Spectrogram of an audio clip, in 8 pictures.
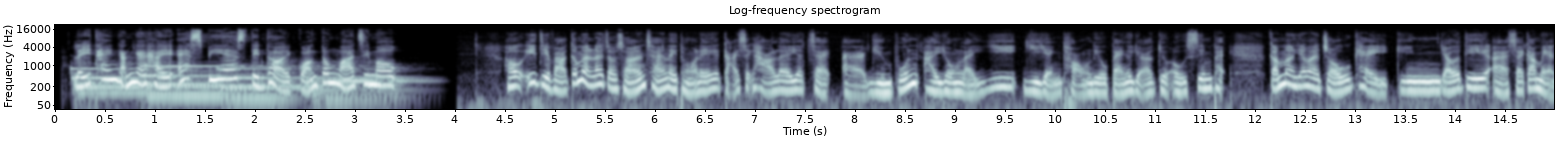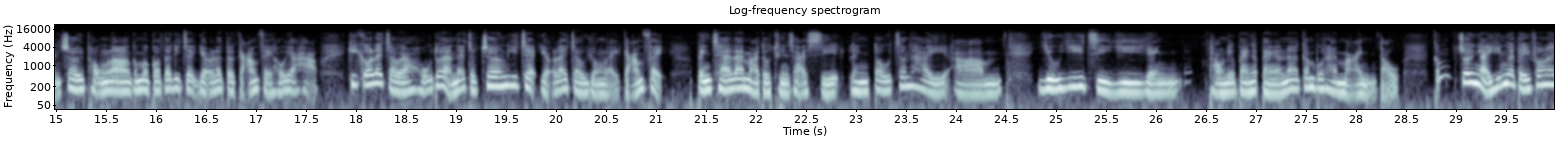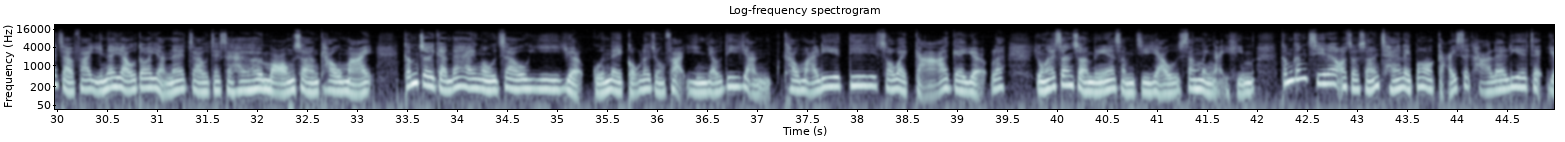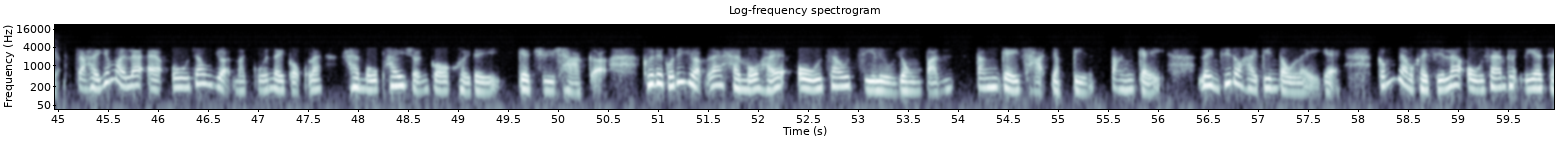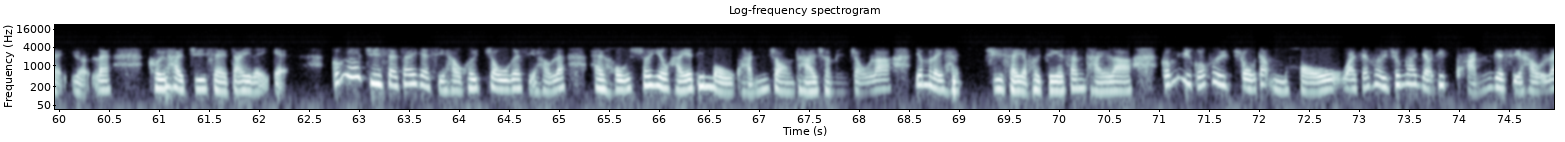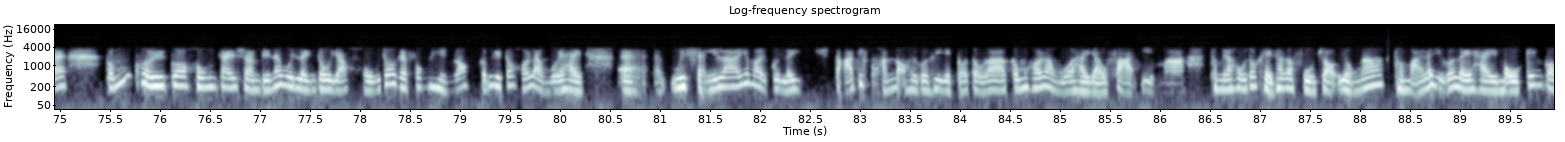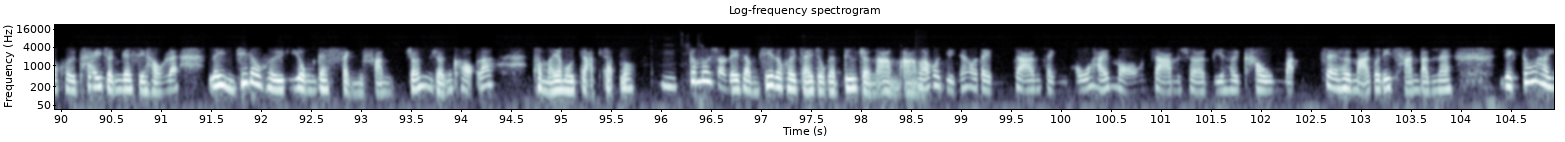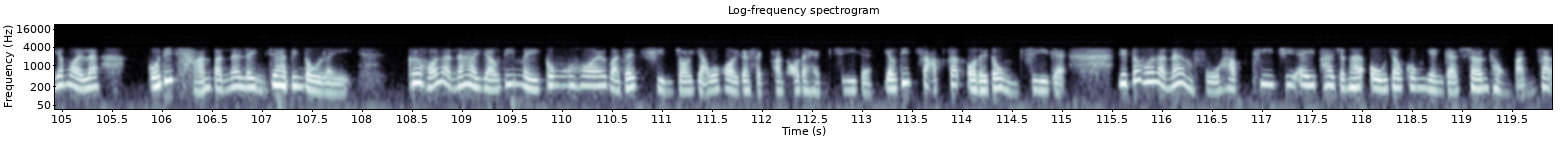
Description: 時事專訪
